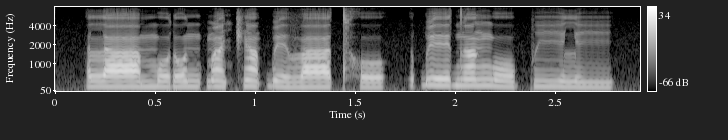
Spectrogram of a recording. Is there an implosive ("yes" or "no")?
yes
